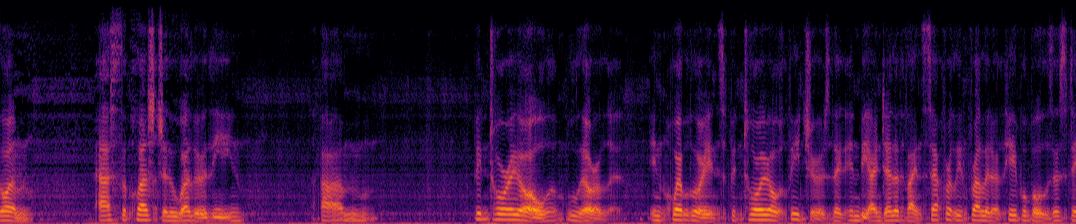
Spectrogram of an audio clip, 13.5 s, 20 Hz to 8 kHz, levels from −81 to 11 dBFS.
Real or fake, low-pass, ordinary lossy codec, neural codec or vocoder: fake; 7.2 kHz; Opus, 24 kbps; autoencoder, 22.05 kHz, a latent of 192 numbers a frame, VITS, trained on many speakers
